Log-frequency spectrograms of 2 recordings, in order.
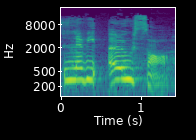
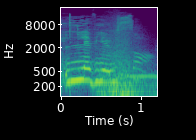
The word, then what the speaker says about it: Leviosa: It's Leviosa, not Leviosa.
